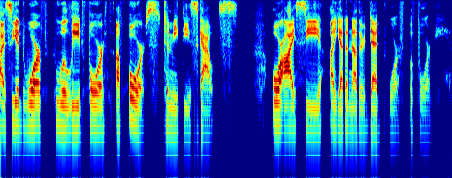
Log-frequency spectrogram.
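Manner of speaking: ghostly dead dwarf king voice. In an actual-play game, the dwarf king's ghost addresses Revik; ghost dwarf king voice. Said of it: "The fiery ghost of a dwarf king reclaims his throne and unleashes catastrophic forces for a noble exile and a kobold captain to survive".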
